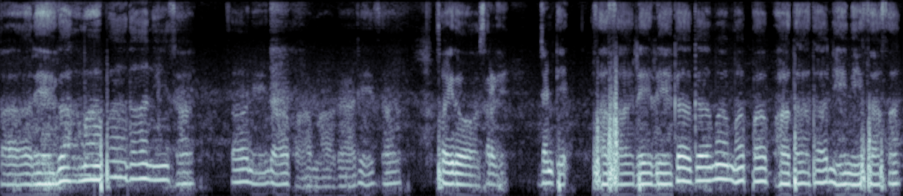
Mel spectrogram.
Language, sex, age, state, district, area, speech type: Kannada, male, 30-45, Karnataka, Bellary, rural, spontaneous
